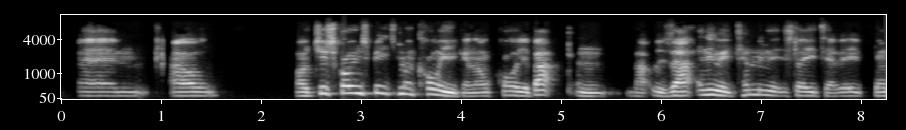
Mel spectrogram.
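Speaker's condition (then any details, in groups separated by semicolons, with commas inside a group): Cerebral palsy; wheelchair since age six, childhood surgery; tight painful hip flexors after recent surgery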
